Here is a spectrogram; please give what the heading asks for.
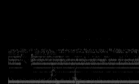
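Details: Seagate ST8000DM002 hard drive making a steady low electrical buzz at idle, one pitch, no spin-up or clicks; cause unknown.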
